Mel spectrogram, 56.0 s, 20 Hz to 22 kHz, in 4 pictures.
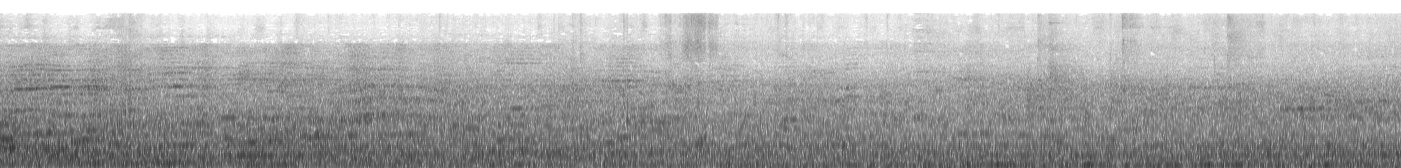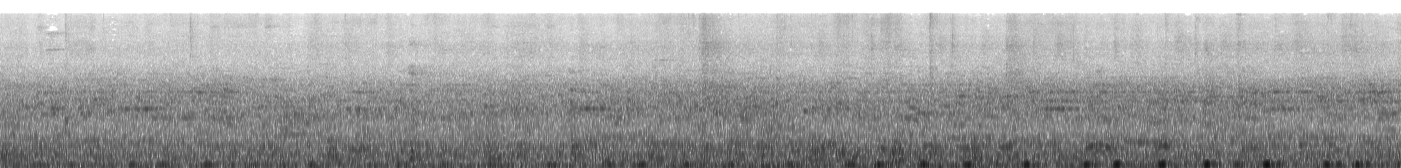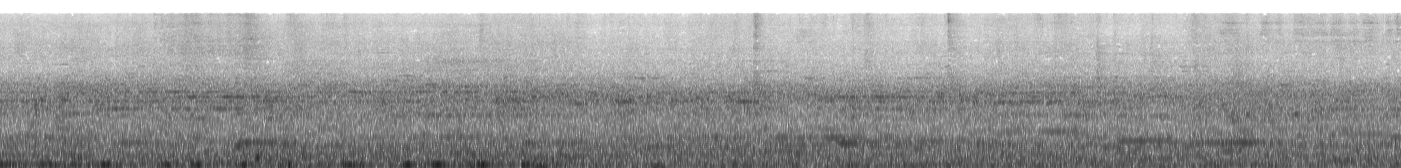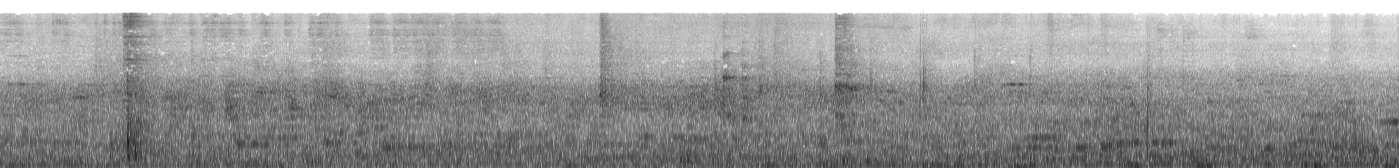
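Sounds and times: shopping mall hubbub: 0:00.0 - 0:56.0.

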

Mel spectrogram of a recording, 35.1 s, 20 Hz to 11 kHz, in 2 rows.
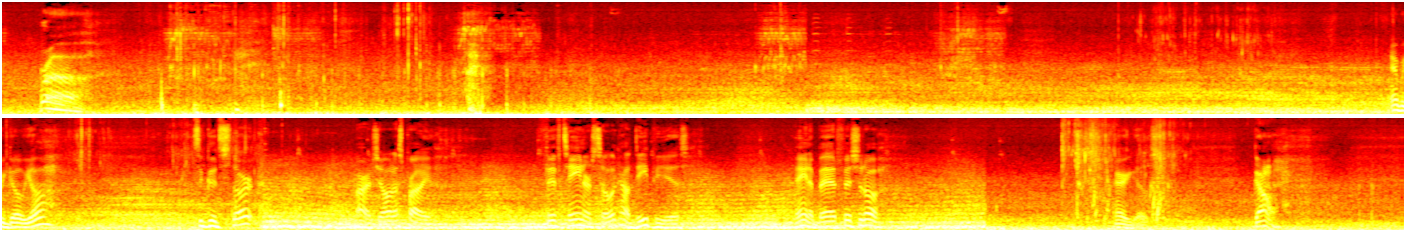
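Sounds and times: low rumble: 0:00.0 - 0:35.0.

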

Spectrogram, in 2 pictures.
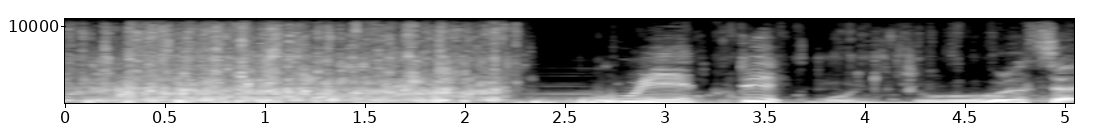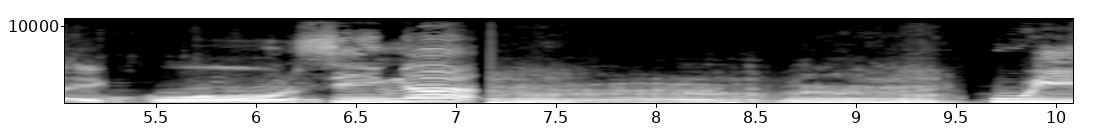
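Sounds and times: water splashing in a basin: 0:00.0 - 0:04.8.

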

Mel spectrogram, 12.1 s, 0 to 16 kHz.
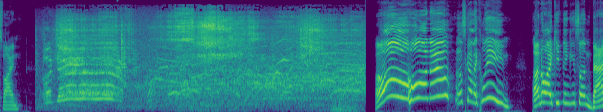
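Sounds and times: crowd shouting and cheering: 0:00.7 - 0:07.4
person yelling: 0:00.8 - 0:02.5, 0:07.5 - 0:09.1.

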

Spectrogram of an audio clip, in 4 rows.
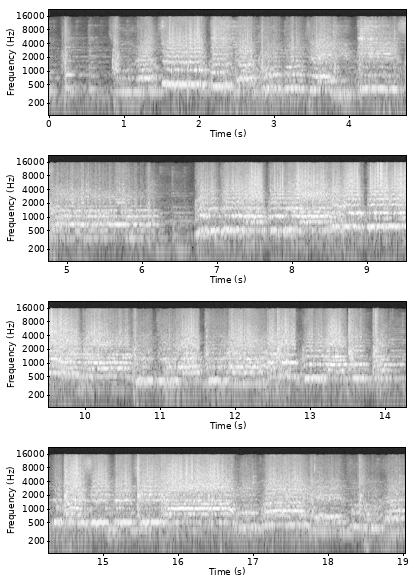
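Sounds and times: church choir singing a hymn: 0:00.8 - 0:19.0.

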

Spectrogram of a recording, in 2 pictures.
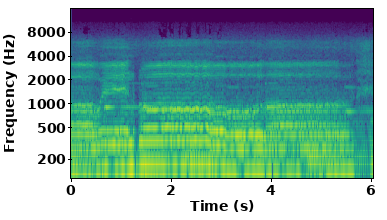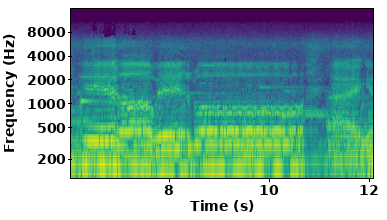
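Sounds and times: male voices singing in harmony: 0:00.0 - 0:12.0.

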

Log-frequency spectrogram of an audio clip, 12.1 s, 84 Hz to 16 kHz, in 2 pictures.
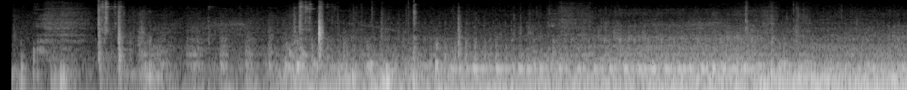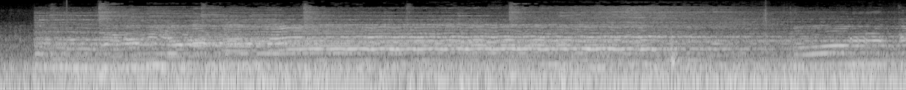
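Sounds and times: car engine and tyre rumble: 0:00.1 - 0:12.0.

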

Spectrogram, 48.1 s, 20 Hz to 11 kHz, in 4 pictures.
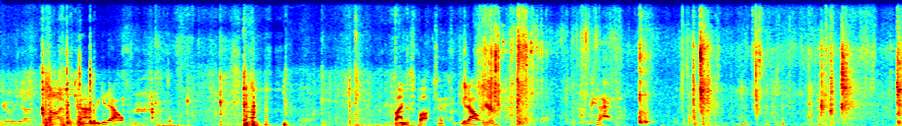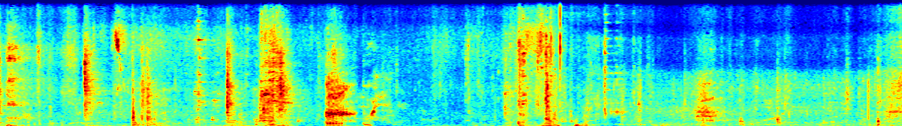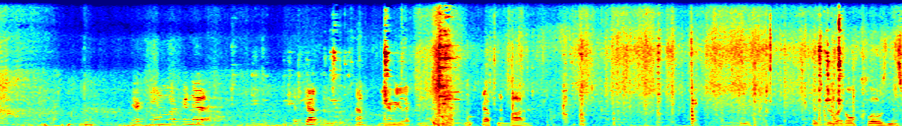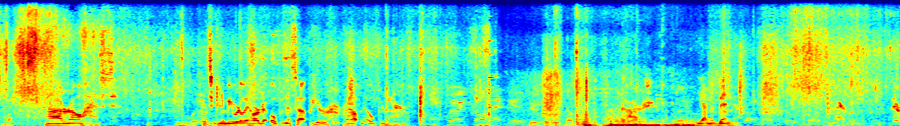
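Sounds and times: rustling and clattering: 0:00.3 - 0:16.6, 0:17.7 - 0:21.1, 0:27.1 - 0:48.0
indistinct voices: 0:42.4 - 0:48.0.

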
